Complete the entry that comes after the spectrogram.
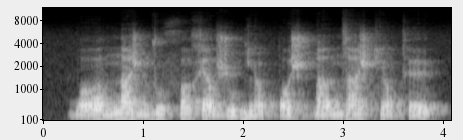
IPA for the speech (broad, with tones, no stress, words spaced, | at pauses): bɔː˩˧˩lˠnːa˥˨ʒndu˧θɔ˦˥ xɛ˧lˠʒu˩˥ɡĩ˩˥lˠ pːɔ˧˩ʒ ɡ͡ba˧lˠnza˦˥ʒkʰĩ˧lˠkʰɘ˧˩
